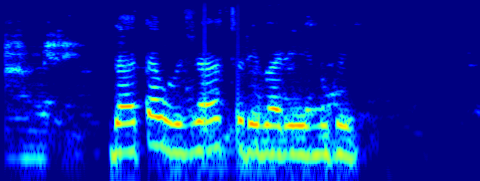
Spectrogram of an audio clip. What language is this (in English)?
Kinyarwanda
